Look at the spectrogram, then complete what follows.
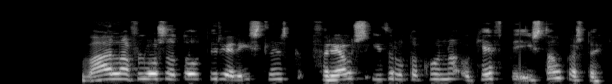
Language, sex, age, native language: Icelandic, female, 70-79, Icelandic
